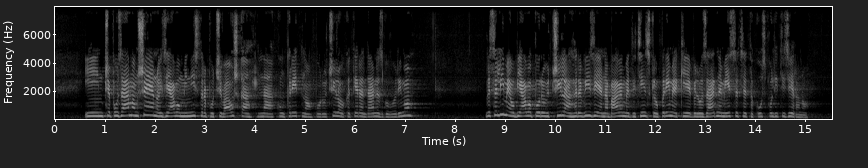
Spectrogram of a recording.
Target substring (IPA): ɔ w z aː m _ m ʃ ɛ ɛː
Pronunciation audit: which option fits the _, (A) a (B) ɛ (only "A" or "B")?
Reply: B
